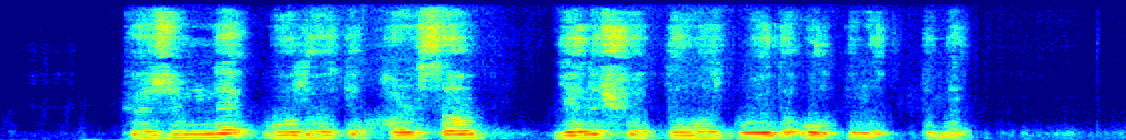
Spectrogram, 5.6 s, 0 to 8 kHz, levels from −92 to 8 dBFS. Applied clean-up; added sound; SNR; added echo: neural separator model SepFormer DNS4.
